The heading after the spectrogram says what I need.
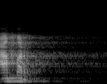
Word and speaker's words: Amr: Kalau habis ro ada wau bacanya bukan Umar Amr. Nah, itu nanti dalam jurmiah itu dalam kitab-kitab nahwu ya. Kadang-kadang kalau yang enggak ini di sama aja batinya Umar semua ya. Padahal wau di situ untuk menunjukkan bahwa itu batinnya bukan Umar tapi Amr.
